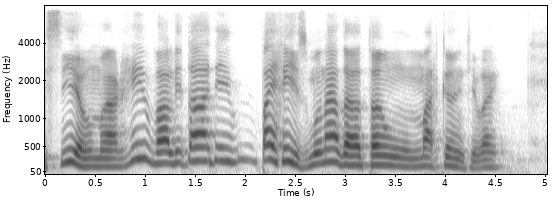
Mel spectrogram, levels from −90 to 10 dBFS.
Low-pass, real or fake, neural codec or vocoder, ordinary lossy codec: 7.2 kHz; fake; codec, 24 kHz, 1.2 kbps, DualCodec; none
